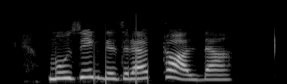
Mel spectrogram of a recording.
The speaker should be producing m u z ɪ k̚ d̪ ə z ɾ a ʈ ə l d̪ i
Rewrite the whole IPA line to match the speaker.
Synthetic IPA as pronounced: m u z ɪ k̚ d̪ ə z ɾ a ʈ ɑ l d̪ a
